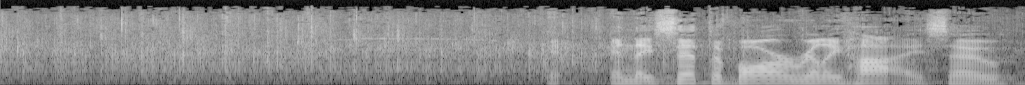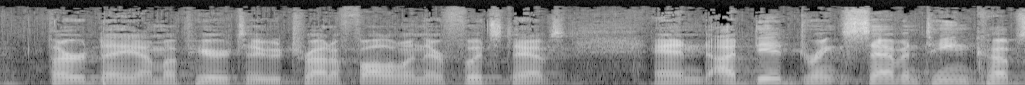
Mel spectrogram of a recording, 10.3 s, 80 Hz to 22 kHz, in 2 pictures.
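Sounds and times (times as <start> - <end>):
audience applause at a feast-day gathering: 0.0 - 3.5
speech: 2.7 - 10.2.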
